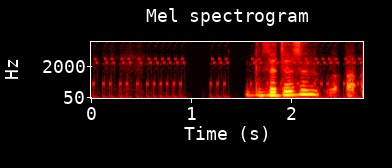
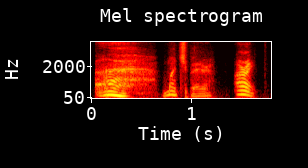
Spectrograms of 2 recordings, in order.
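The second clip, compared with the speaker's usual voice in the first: ordinary talk, nothing marked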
